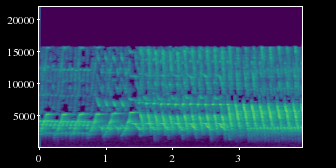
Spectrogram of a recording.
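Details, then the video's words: Spanish Timbrado canary from 2017 singing rapid metallic rolling trills, a run of repeated dropping notes giving way to a fast, even, high chattering roll. "Timbrado español original 2017"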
